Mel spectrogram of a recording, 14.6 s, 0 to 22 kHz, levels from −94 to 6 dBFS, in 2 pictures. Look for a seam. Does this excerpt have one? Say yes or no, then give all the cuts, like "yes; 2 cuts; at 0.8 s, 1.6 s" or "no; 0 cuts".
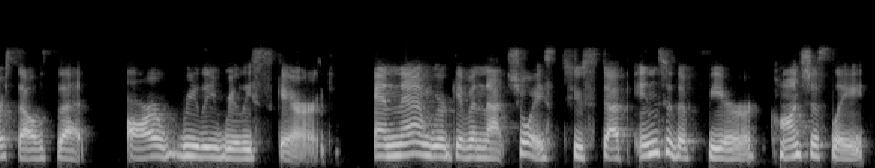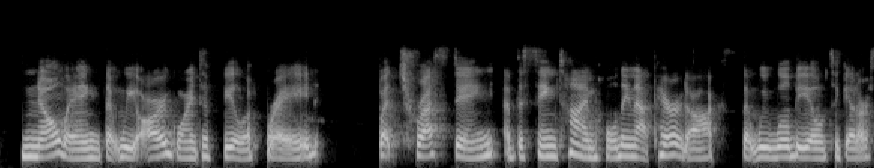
yes; 1 cut; at 4.6 s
